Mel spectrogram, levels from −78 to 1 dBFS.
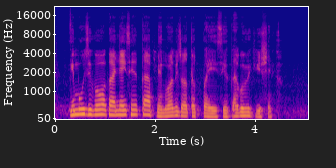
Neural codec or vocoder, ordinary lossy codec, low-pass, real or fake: codec, 44.1 kHz, 3.4 kbps, Pupu-Codec; none; none; fake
